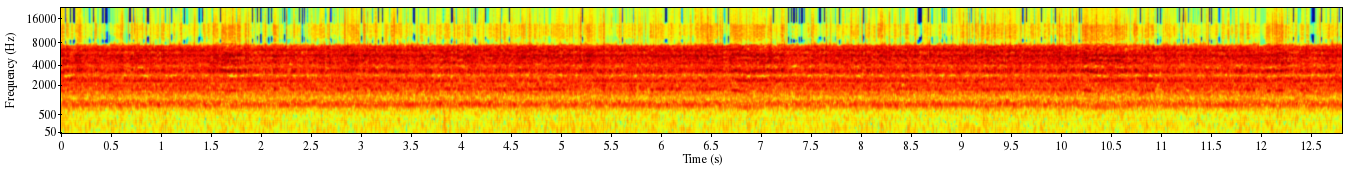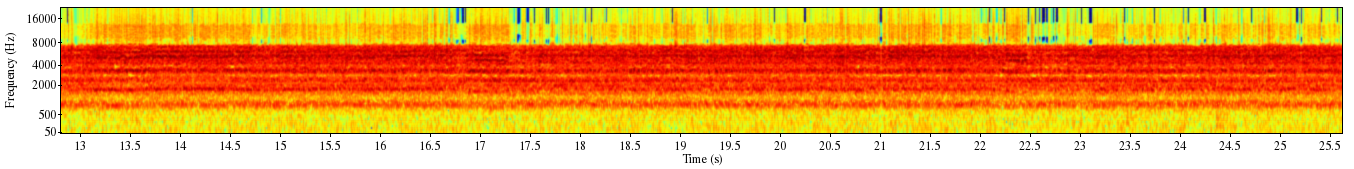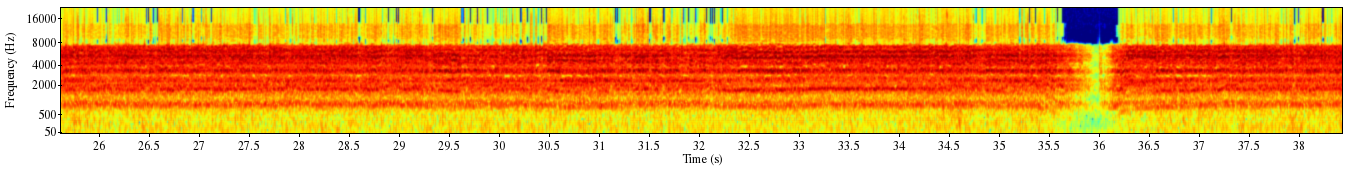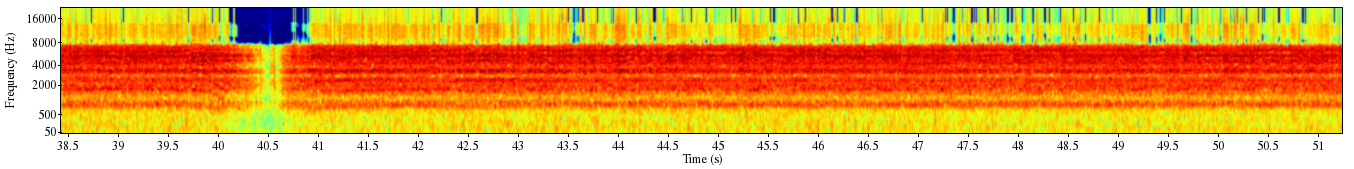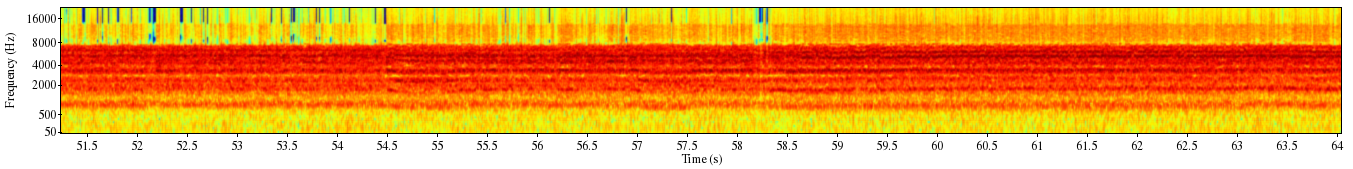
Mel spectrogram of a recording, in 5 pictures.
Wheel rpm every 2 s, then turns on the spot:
230, 230, 230, 230, 230, 230, 230, 230, 230, 230, 230, 230, 230, 230, 230, 230, 220, 180, 180, 220, 140, 230, 230, 230, 230, 230, 230, 230, 230, 220, 210, 220.
none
